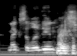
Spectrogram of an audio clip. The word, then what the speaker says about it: Mixolydian: And it is Sweet Home Alabama in the key of G major or D Mixolydian? Is that how you say that? – Mixolydian, I think. Yes, yes. – Is that right? – It's a diminished. – How do you say that? – Mixolydian.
